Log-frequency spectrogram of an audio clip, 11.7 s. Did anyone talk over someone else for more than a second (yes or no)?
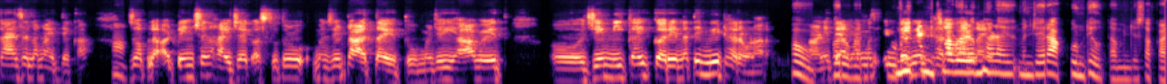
yes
